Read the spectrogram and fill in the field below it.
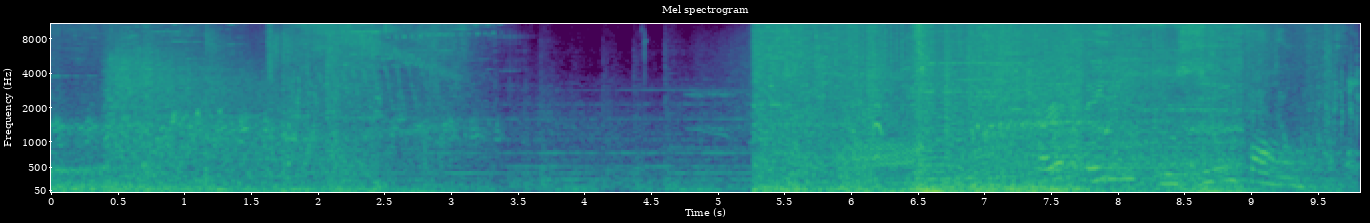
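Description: Magic blasts and blows from a video game battle whoosh and thump.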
